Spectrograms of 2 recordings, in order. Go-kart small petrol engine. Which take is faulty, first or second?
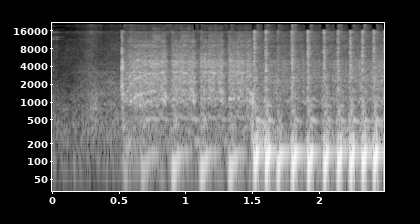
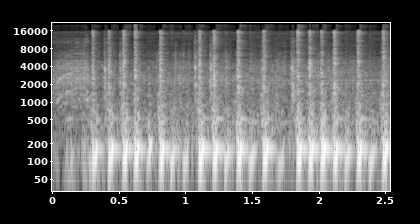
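second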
